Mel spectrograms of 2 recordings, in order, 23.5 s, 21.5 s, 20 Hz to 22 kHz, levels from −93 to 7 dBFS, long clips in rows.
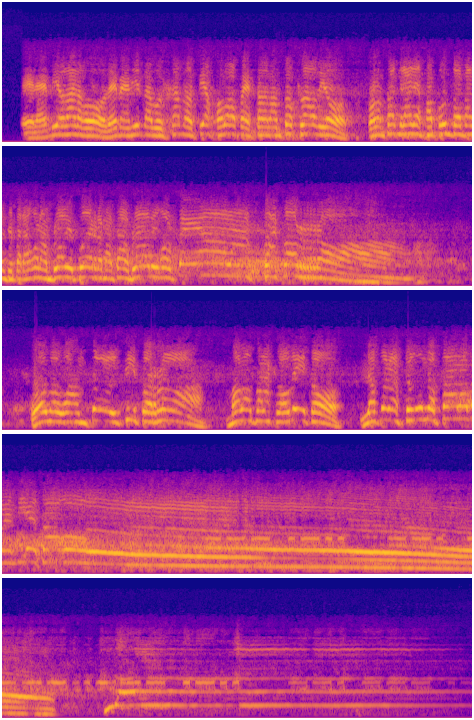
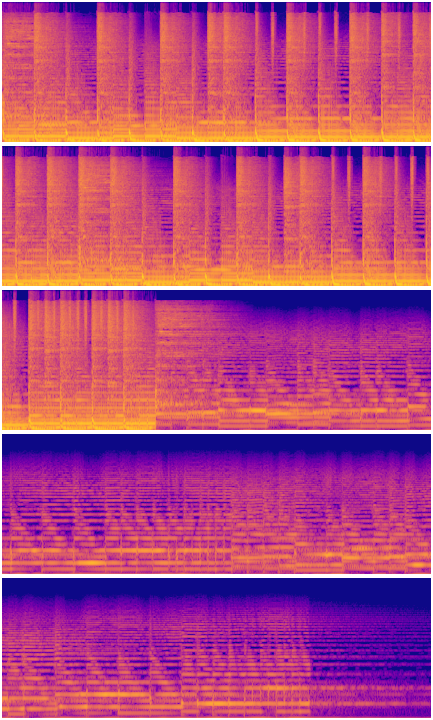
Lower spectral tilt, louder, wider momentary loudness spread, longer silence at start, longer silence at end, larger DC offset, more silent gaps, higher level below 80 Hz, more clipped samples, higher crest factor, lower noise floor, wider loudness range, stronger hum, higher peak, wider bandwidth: first, -7 dB/octave vs -4.5 dB/octave; second, -14 LUFS vs -8 LUFS; about the same, 14 LU vs 16 LU; first, 0.2 s vs 0 s; second, 0.4 s vs 1.05 s; second, 0.4% vs 1%; neither; second, -68 dBFS vs -16 dBFS; second, under 0.1% vs 2%; about the same, 14 dB vs 10 dB; about the same, -40 dBFS vs -43 dBFS; second, 4 LU vs 14 LU; neither; about the same, 0 dBFS vs 0 dBFS; second, 7.4 kHz vs over 20 kHz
